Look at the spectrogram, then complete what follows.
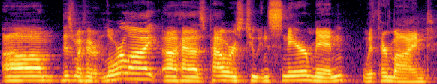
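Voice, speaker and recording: A man co-hosting a podcast, giving an animated, sweary comedic review of a role-playing adventure, reading bits out and laughing often. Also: a little high, a little slow. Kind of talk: casual comedic review with read-out excerpts.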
